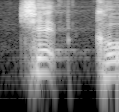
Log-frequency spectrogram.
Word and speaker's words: Chepkoech: smiling you happy there we have Beatrice yep Chipko which is is the correct pronunciation there it is brilliant I mean I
